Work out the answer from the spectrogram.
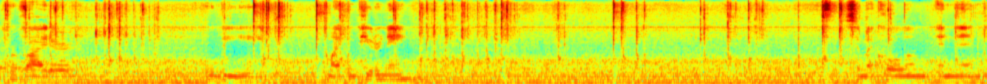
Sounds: typing
speech

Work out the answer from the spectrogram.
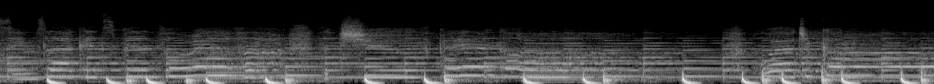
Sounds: music

